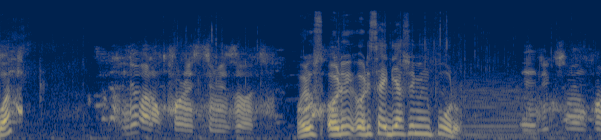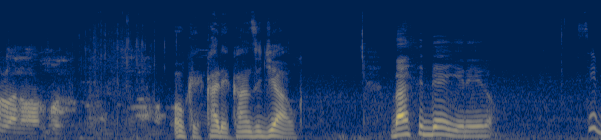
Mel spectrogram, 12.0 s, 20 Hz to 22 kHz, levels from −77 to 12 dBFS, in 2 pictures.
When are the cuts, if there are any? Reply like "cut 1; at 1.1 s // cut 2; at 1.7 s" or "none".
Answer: cut 1; at 9.1 s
